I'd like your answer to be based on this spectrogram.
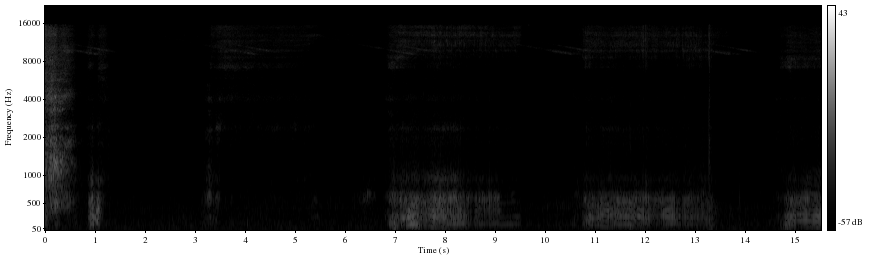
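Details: Grandmother snoring: loud, rough snores on the in-breath separated by long quiet pauses, about eight breaths a minute, in a quiet room.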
